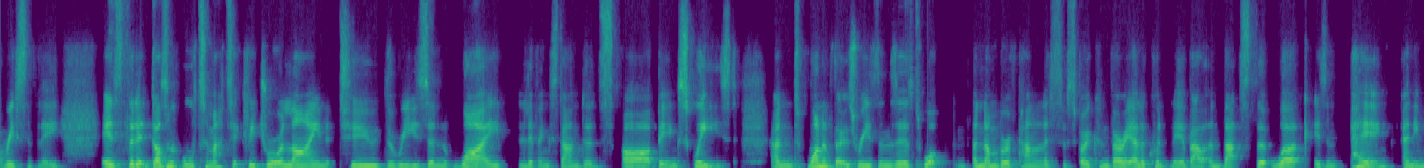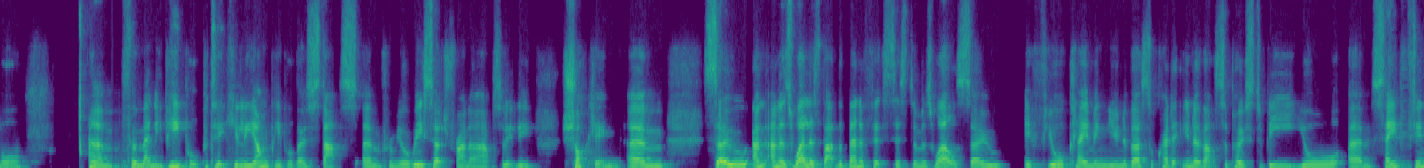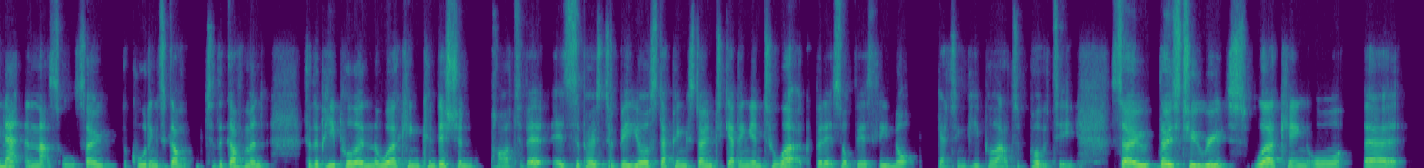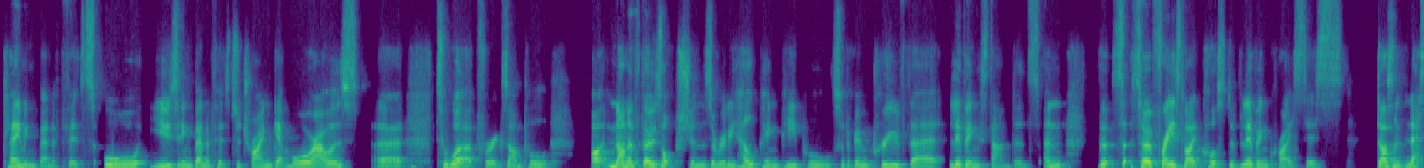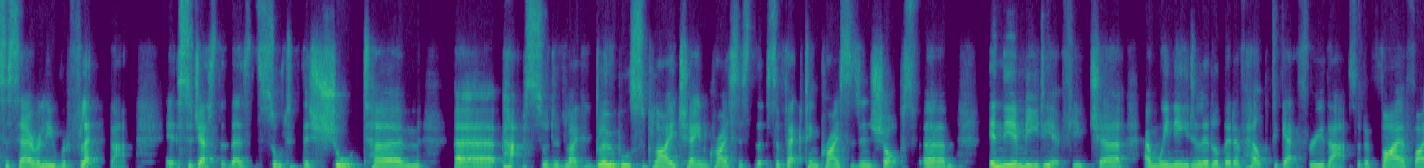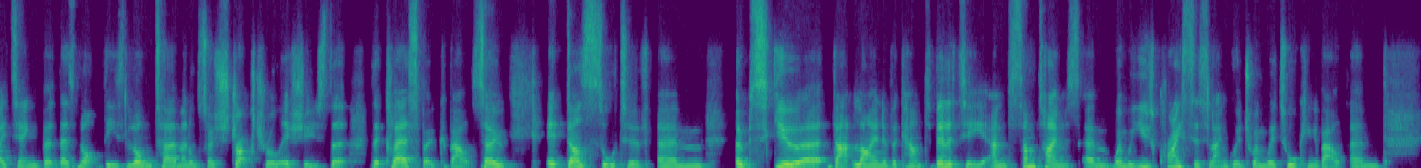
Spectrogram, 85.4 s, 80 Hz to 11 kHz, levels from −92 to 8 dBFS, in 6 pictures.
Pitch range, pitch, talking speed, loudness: 165-190 Hz, 175 Hz, 185 wpm, -25 LUFS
